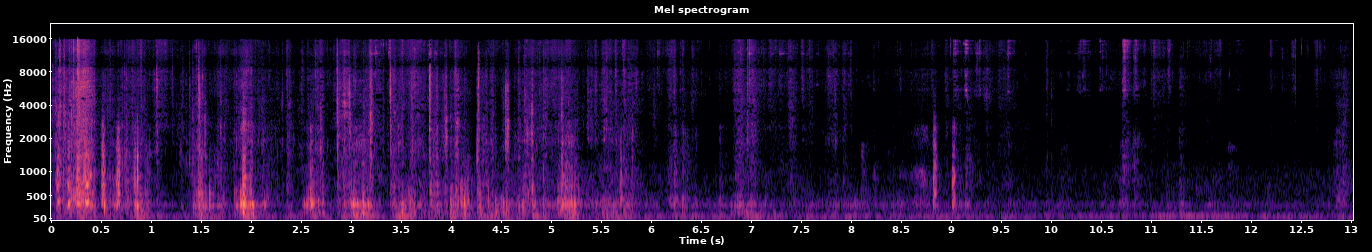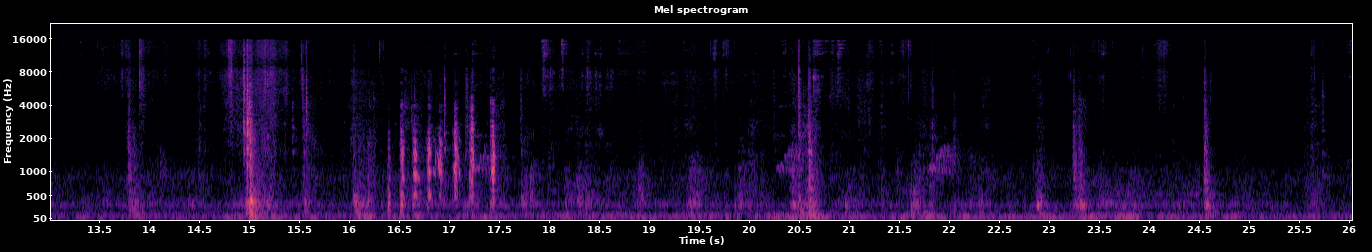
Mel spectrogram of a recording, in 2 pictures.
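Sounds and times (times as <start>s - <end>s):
chickens clucking: 0.0s - 2.2s, 8.6s - 9.2s, 16.0s - 17.7s
chickens pecking taps: 0.0s - 5.1s, 15.6s - 17.8s.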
